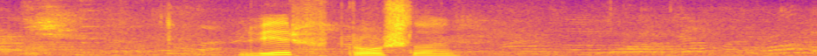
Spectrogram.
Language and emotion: Russian, sad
